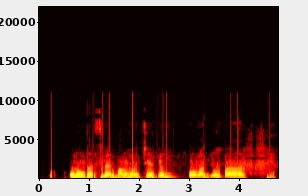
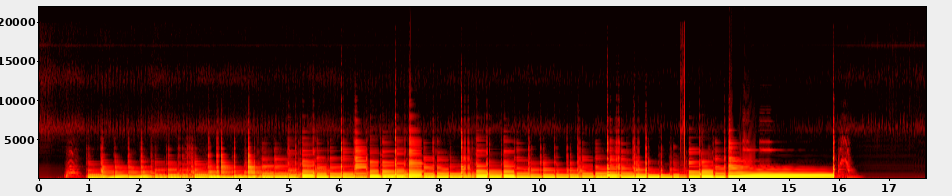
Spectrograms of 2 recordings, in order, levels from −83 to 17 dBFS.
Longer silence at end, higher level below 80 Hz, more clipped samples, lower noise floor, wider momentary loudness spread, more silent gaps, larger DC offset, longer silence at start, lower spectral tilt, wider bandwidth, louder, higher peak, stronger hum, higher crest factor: second, 0.05 s vs 1.85 s; second, -48 dBFS vs -38 dBFS; second, under 0.1% vs 0.1%; second, -32 dBFS vs -60 dBFS; first, 20 LU vs 8 LU; neither; neither; second, 0.2 s vs 0.55 s; about the same, -9 dB/octave vs -10 dB/octave; first, 8.4 kHz vs 6.6 kHz; about the same, -12 LUFS vs -13 LUFS; about the same, 0 dBFS vs 0 dBFS; second, none vs 50 Hz at -40 dBFS; about the same, 12 dB vs 12 dB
